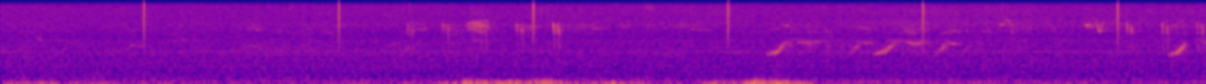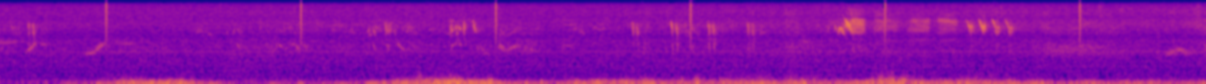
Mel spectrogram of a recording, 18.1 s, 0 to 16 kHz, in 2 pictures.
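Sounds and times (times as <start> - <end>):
small birds chirping: 0.0 - 18.0
faint tick: 1.0 - 1.2, 2.5 - 4.6, 5.4 - 7.2, 8.2 - 13.1, 13.7 - 18.0.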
